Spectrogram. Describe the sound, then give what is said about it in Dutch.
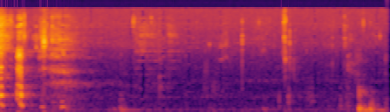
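Wet mouth sounds of someone taking a first sip of alcohol-free sparkling wine, a quick cluster of slurps and swallows at first, then quiet with faint lip smacks and a soft breath at the end. “En dan ben ik heel benieuwd naar je eerste slokje. Goede alcoholvrije bubbel.”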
